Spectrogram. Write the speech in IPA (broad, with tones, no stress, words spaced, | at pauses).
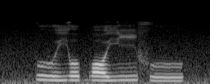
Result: puː˧˩ jo˧˥bɔː˧jiː˧˥fuː˩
